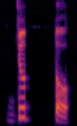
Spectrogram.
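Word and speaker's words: ずっと: তারপর দেখুন যুক্ত। এইযে তোটা এখানে আছে আর সুটা ছোট থাকলে তোটা দুইবার উচ্চারণ হবে।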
